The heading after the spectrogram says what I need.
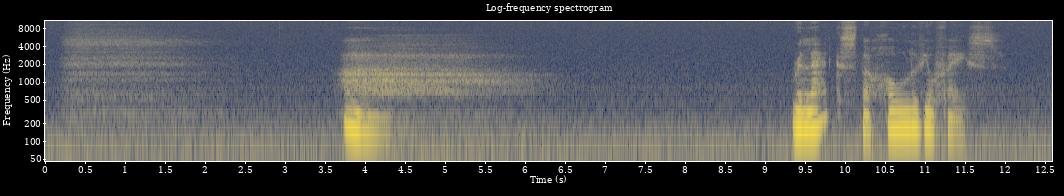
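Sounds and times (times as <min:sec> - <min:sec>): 
slow deep inhale-exhale during a guided relaxation: 0:00.0 - 0:02.4, 0:03.6 - 0:06.5
speech: 0:03.7 - 0:04.2, 0:09.4 - 0:11.8.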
